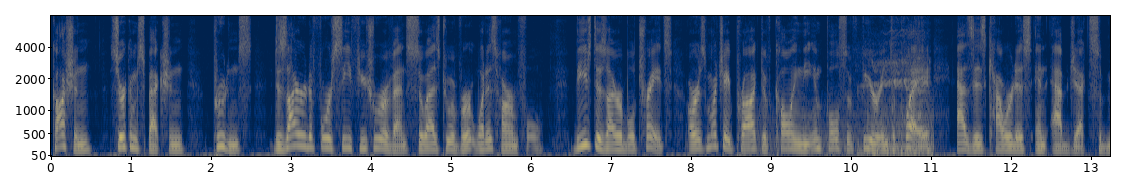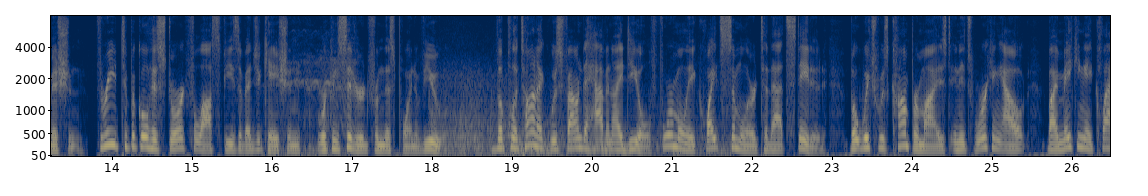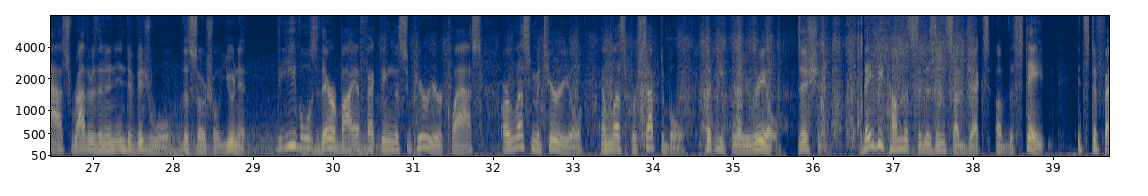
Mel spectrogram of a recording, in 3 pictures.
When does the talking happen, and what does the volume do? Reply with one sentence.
You can hear the talking from 0.0 to 39.6 s, at a steady volume.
